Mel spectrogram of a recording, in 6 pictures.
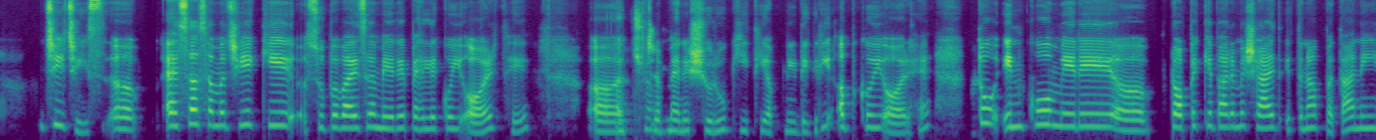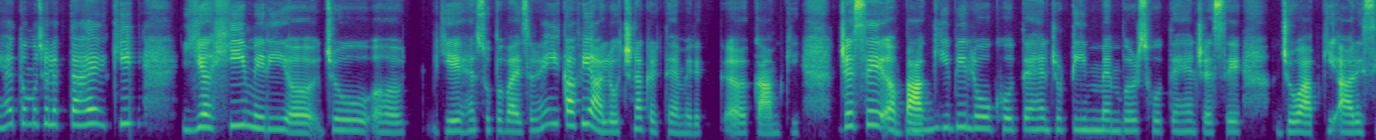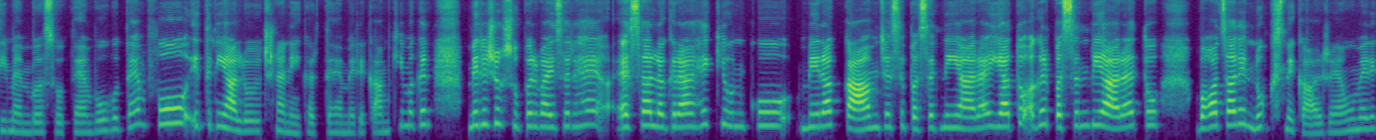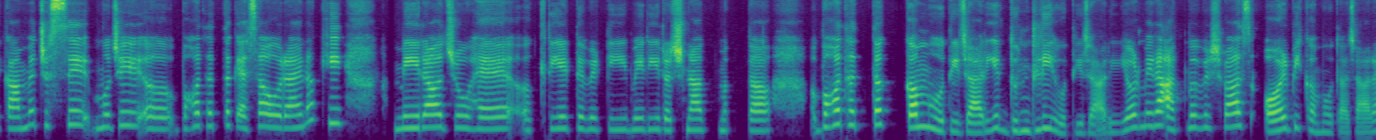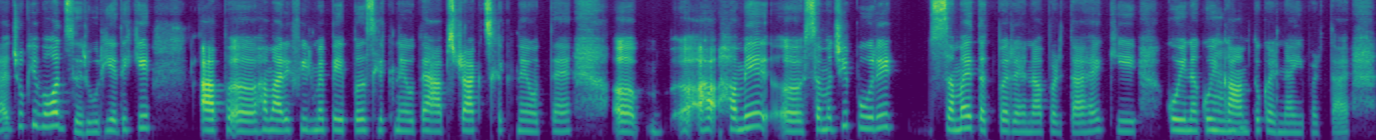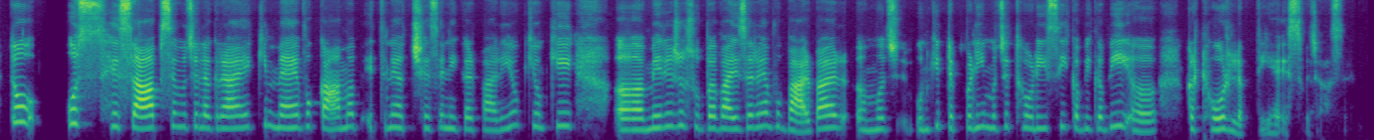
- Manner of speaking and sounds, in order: in English: "सुपरवाइज़र"; other background noise; tapping; in English: "डिग्री"; in English: "टॉपिक"; in English: "सुपरवाइज़र"; in English: "टीम मेंबर्स"; in English: "मेंबर्स"; in English: "सुपरवाइज़र"; in English: "क्रिएटिविटी"; in English: "फ़ील्ड"; in English: "पेपर्स"; in English: "ऐब्स्ट्रैक्ट्स"; in English: "सुपरवाइज़र"
- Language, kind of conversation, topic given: Hindi, advice, आलोचना के बाद मेरा रचनात्मक आत्मविश्वास क्यों खो गया?
- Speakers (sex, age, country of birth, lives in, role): female, 25-29, India, India, advisor; female, 30-34, India, India, user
